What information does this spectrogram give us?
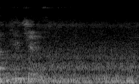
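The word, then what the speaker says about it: kitchen: टी जब भी CH, LE और EN के दरमियान आएगा, इससे पहले आएगा तो ये आपका टी हमेशा साइलेंट रखा जाएगा। फॉर एग्जाम्पल मैंने वर्ड लिखा किचन। अगर आप किचन वर्ड को ध्यान से देखो तो टी किससे पहले आ रहा है?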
